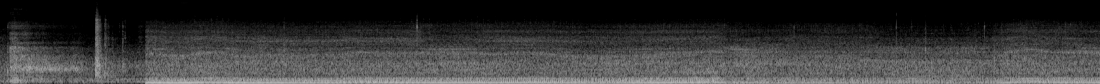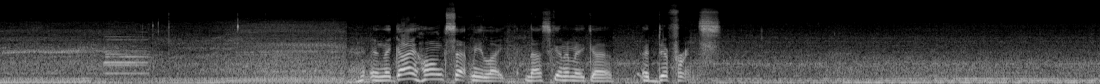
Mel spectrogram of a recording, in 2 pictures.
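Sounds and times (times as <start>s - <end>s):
motorcycle engine running: 1.4s - 13.1s
car horn honk: 12.0s - 12.6s.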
